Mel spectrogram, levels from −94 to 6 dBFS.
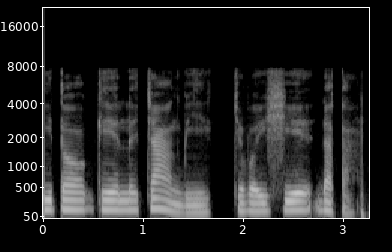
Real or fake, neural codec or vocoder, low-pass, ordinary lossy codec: fake; codec, 16 kHz, 16 kbps, FunCodec, trained on Chinese and English, 50 frames a second; none; none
